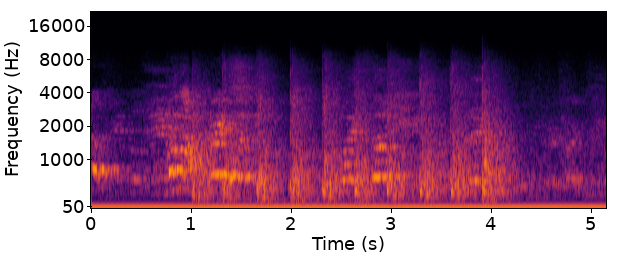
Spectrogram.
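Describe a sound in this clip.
Boots thump on a springy ring mat.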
